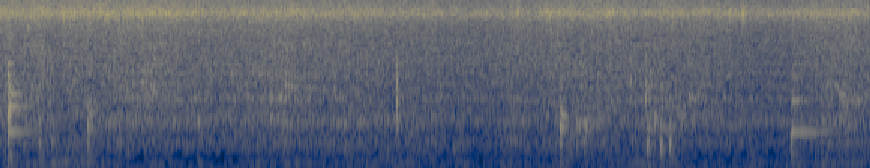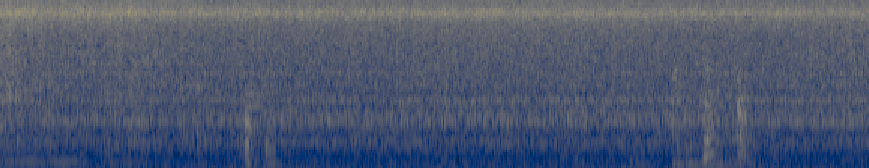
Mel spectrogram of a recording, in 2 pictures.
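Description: Pre-boiled beef pieces frying in oil and spice masala in a steel pot, sizzling steadily while being stirred with a wooden spoon, with a few light knocks of the spoon against the pot. The sizzle eases off gradually.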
